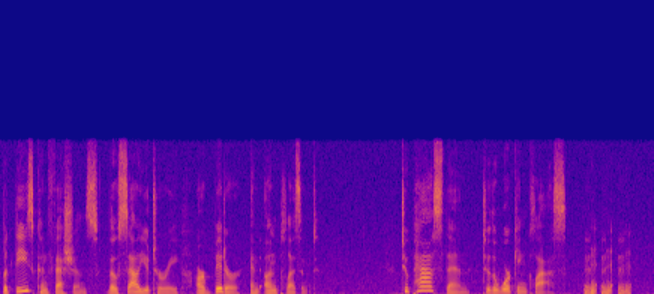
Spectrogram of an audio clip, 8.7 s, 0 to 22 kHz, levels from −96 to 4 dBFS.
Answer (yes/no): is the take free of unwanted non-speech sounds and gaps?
no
